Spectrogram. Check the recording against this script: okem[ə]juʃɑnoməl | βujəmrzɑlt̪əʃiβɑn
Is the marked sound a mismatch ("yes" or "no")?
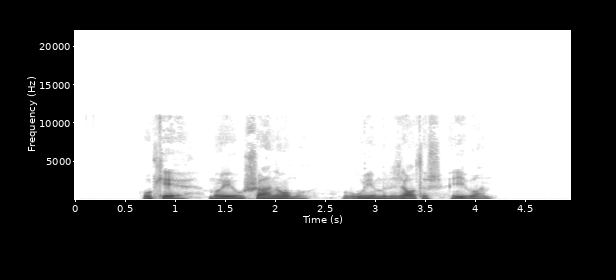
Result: no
